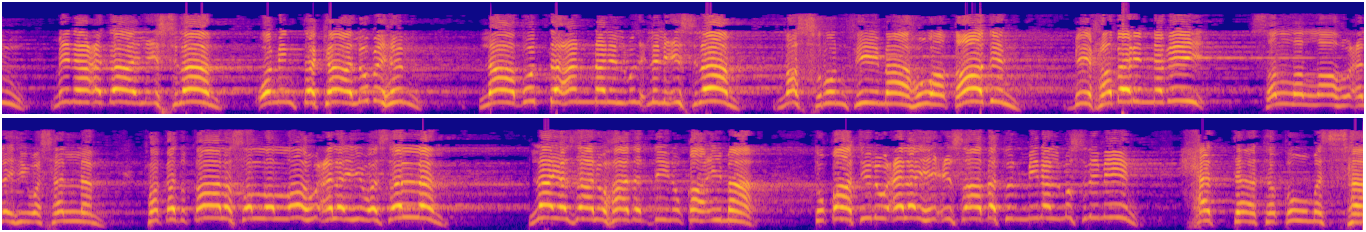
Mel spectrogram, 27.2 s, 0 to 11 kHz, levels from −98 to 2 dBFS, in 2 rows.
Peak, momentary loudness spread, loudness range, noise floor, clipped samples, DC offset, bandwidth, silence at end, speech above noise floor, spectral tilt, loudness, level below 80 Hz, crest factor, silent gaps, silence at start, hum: 0 dBFS; 13 LU; 5 LU; -41 dBFS; under 0.1%; under 0.1%; 9 kHz; 0 s; 26 dB; -1 dB/octave; -15 LUFS; -64 dBFS; 16 dB; none; 0 s; none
